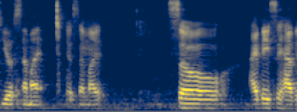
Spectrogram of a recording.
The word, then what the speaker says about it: Yosemite: Plus, when I upgrade to Mavericks and Yosemite, I don't have to worry about that. So anyway, it's pronounced Yosemite.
